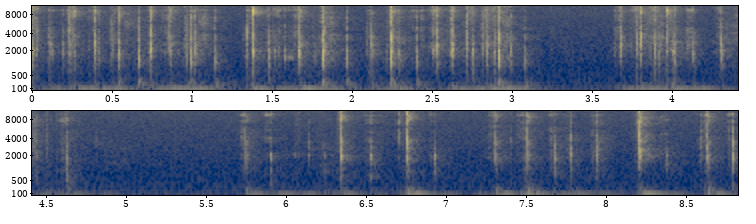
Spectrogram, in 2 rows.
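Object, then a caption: Low-profile mechanical keyboard, plastic keycaps. Fingertips of both hands slowly press the keys of a black Keychron K3 Pro low-profile mechanical keyboard with Gateron Red low-profile switches and plastic keycaps, resting on a desk mat. The result is bright, short, clicky key taps in uneven bursts with two brief pauses, over a steady low hum.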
